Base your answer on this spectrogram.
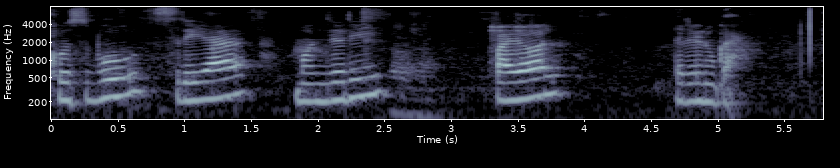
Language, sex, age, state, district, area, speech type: Odia, female, 18-30, Odisha, Subarnapur, urban, spontaneous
